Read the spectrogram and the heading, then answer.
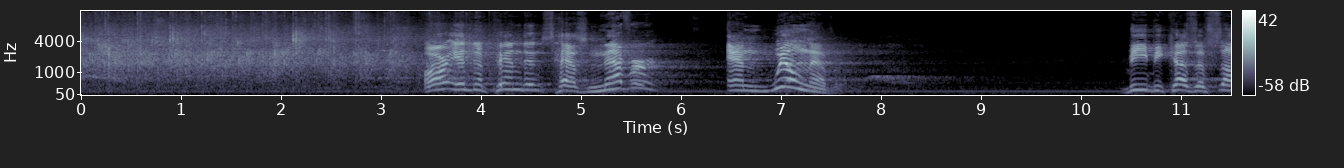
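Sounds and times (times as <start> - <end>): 
audience applause, hand clapping: 0.0 - 3.9
speech: 3.4 - 5.8, 6.4 - 7.6, 10.5 - 11.5.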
